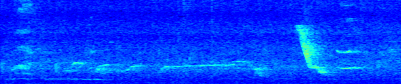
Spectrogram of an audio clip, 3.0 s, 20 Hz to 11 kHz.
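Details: Eastern whipbird (Psophodes olivaceus), one of a pair visiting daily for breakfast, on lookout and calling while the other feeds, 30 December 2016: a thin whistle held, then a sharp falling whip-crack ending in a short note; faint background birds.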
